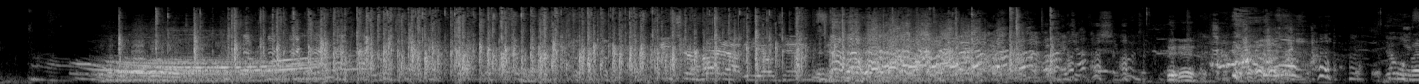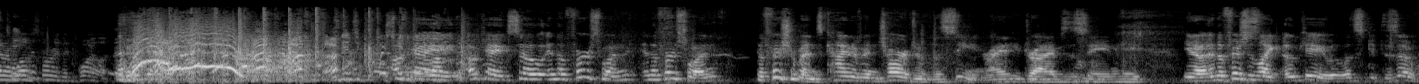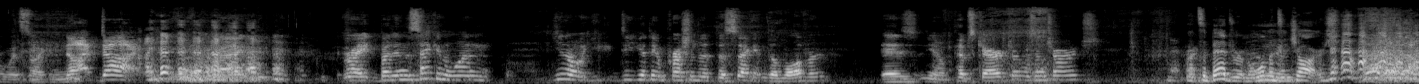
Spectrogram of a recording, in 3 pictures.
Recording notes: Balticon Bonus Episode 1. This is a panel from Balticon 49, entitled Dynamic Voice Acting.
